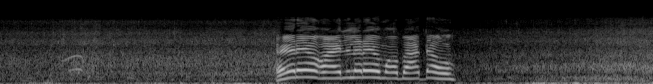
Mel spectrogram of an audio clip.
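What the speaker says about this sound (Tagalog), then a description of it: "sa sobrang lakas nga ng current ng tubig" A strong river current rushes steadily in a continuous broadband roar, with a person speaking briefly over the water.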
